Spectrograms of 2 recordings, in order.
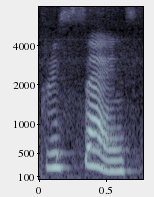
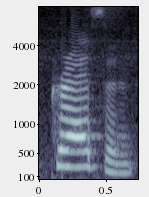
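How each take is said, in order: First: The stress is on the second syllable. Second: The stress is on the first syllable. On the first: It names an action. "So I stress my second syllable to show that this is actually a verb" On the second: It names a thing. "When it appears as noun, it shows that the stress is on the first syllable"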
